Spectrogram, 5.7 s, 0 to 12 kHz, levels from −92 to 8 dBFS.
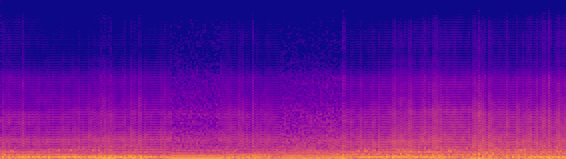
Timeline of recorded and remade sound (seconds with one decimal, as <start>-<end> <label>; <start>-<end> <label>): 0.0-1.7 remade; 1.7-2.2 recorded; 2.2-2.8 remade; 2.8-3.4 recorded; 3.4-5.7 remade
